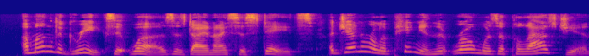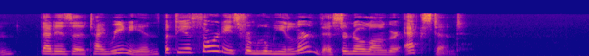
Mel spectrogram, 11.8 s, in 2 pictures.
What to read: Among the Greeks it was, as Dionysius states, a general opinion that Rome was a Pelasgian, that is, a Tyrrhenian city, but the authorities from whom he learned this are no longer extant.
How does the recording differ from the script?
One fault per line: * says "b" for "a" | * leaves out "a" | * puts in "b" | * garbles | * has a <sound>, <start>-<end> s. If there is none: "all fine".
* leaves out "city"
